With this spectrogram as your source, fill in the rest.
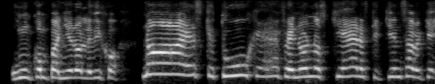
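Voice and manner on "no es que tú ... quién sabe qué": slow, higher, louder retort; arguing coworker. Retold or imitated. Coworker arguing back at the boss, slow and indignant. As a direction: push back at the boss, aggrieved. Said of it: "y empiezan a discutir muchísimo".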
